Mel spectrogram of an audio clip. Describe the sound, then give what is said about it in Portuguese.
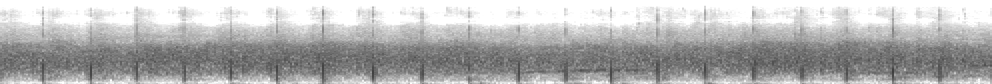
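An audience applauds in praise of the Lord, a dense wash of many hands clapping, with sharper rhythmic claps standing out at a regular beat throughout. No one speaks over it. “Nós podemos aplaudir ao Senhor?”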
